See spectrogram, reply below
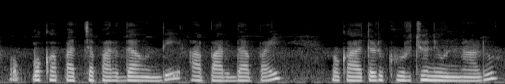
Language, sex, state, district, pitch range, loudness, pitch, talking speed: Telugu, female, Telangana, Mahabubabad, 180-200 Hz, -18 LUFS, 185 Hz, 130 wpm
